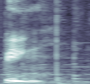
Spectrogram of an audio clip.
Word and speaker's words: PNG: is portable network graphics png or pronounced as ping it is an image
